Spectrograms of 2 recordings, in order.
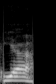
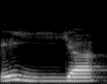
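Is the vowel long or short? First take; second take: short; long. First: The vowel is short, without stretching. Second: The vowel is stretched a little longer. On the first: The speaker calls it wrong. "ইয়া হবে না" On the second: The speaker calls it right. "এটা একটু টান হবে"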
